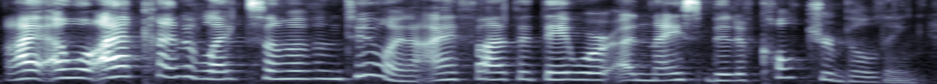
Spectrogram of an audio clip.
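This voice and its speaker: A woman novelist co-hosts a casual talk about fiction writing, speaking emphatically with repeated points and frequent chuckles. Her voice is fairly high and fairly bright, and she moves at a brisk pace.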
